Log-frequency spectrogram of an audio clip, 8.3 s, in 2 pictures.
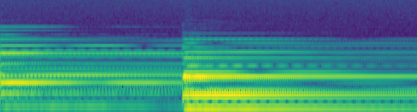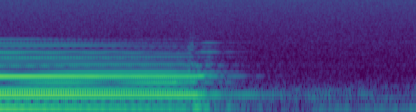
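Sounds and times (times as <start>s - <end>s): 
piano lullaby: 0.0s - 6.4s.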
